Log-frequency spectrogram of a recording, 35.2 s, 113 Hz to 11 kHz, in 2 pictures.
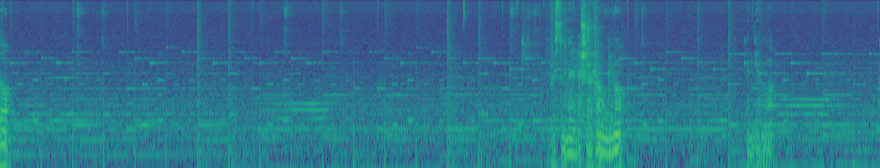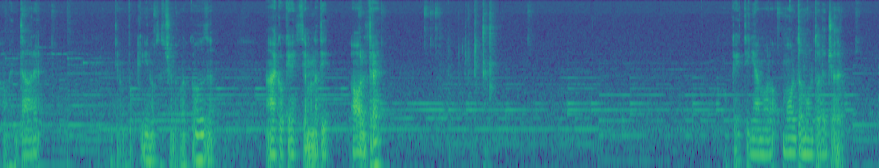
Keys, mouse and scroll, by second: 18.7 click, 20.9 click, 25.2 click, 26.2 click, 28.1 click, 33.9 middle click.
